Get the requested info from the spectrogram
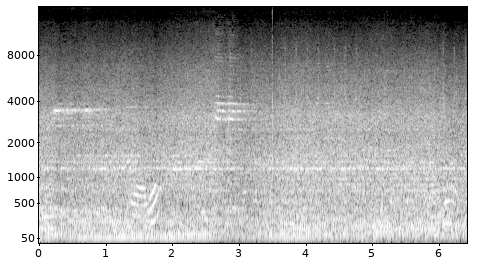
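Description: Street traffic noise, a steady low rumble, with indistinct voices of people close by.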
